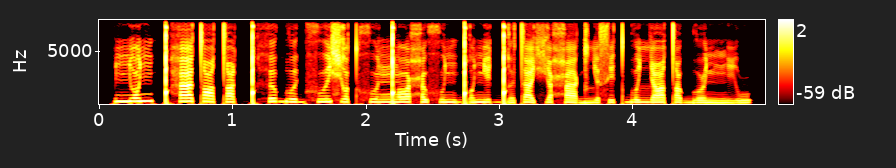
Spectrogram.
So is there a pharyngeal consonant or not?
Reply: yes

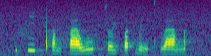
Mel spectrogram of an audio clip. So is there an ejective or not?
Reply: no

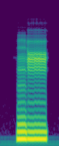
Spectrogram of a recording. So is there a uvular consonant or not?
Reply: no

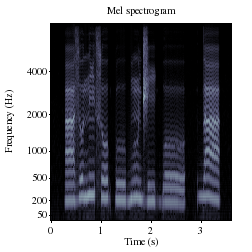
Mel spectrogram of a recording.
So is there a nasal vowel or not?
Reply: yes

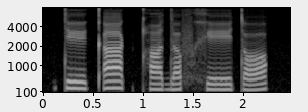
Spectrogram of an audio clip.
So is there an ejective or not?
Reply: yes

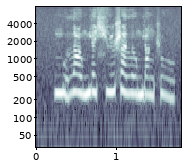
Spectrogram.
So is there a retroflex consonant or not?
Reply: yes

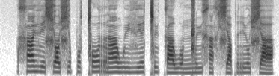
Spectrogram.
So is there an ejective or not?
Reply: no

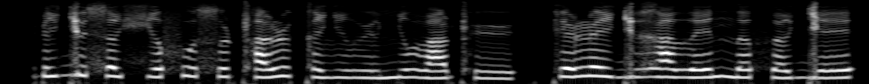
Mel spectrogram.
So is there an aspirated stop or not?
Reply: yes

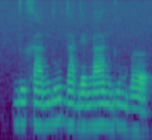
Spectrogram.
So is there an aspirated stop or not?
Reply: no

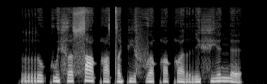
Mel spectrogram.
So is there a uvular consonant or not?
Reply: yes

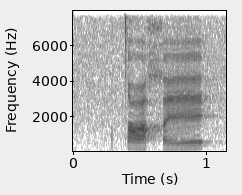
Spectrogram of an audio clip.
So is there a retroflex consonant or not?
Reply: no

